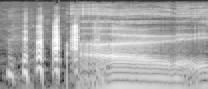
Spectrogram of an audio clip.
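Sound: voice imitating a growl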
